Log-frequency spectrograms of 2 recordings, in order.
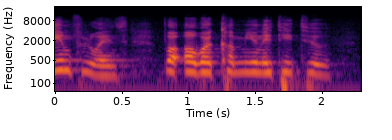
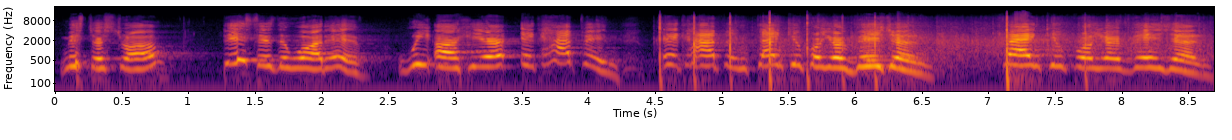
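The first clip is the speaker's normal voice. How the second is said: much louder, higher, thanking with real fire; full energy; 6 semitones higher, 10 dB louder than usual. Real, not acted. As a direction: call out your thanks to Strom with everything you have. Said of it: "and with all of the energy".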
